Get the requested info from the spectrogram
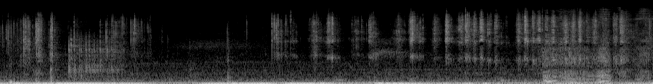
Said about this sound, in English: Just the sound of this gigantic dice pool. It's pretty bad. Yeah, it's horrible.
